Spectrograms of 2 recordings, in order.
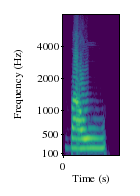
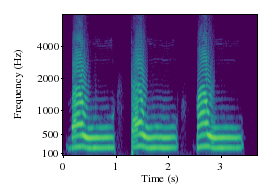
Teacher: वाव साकिन से पहले हर्फ पर जबर होगी तो ये वाव लीन कहलाएगी। जैसे बा जबर वाओ बाऊ, तो इसको नरमी से अदा करेंगे और गोल भी करेंगे। बाऊ ताऊ माऊ, इसको भी दो हरकत बाऊ ताऊ माऊ, इस तरह जल्दी से नहीं पढ़ना, दो हरकत जितना इसकी अदायगी में टाइम लगेगा।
